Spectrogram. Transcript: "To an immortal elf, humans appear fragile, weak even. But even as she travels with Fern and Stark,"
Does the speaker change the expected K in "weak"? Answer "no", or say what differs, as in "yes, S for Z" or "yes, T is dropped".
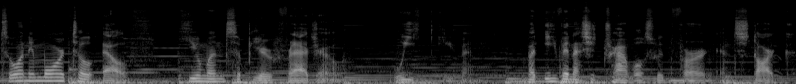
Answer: no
